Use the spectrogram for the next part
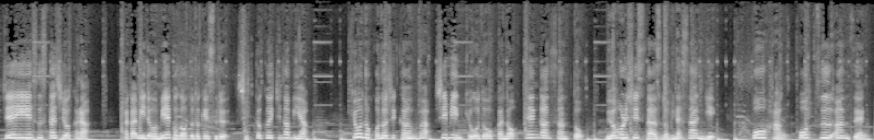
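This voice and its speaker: A woman hosting a local radio program, introducing guests in a polished announcer manner. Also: high-pitched. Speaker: radio host.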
